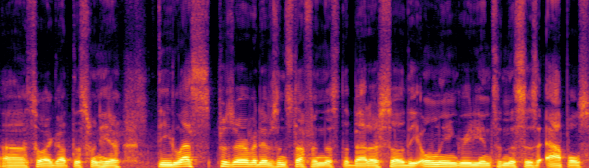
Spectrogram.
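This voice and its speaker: A man at a very fast pace, medium in pitch, with very even loudness and monotone, flat intonation. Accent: New England. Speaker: home moonshine maker. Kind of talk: tutorial. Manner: halting.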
